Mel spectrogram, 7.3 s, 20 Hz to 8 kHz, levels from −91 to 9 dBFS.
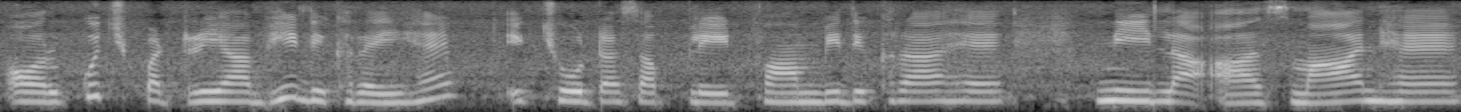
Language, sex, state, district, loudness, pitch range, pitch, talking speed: Hindi, male, Madhya Pradesh, Katni, -16 LUFS, 210-235 Hz, 220 Hz, 150 wpm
